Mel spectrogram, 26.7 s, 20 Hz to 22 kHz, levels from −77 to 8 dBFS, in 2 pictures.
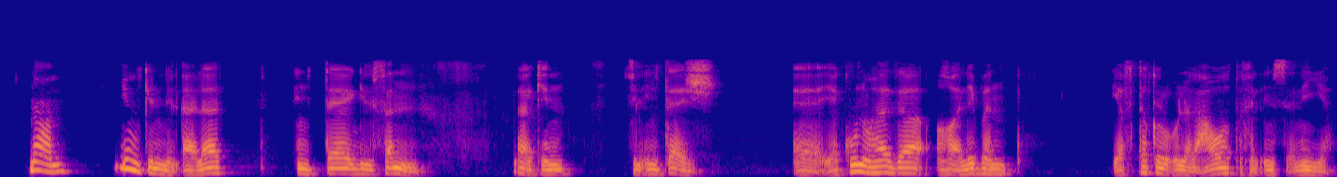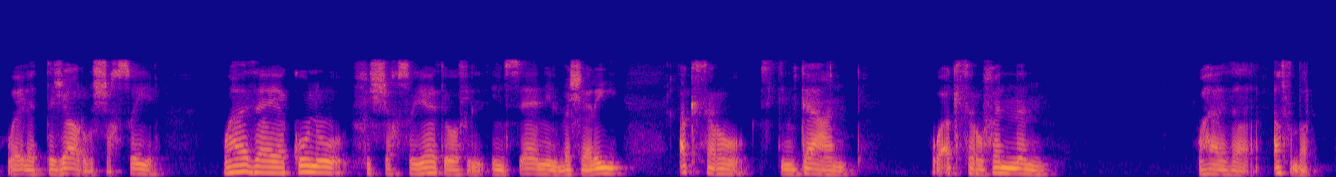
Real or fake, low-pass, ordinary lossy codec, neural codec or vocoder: real; 5.4 kHz; none; none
